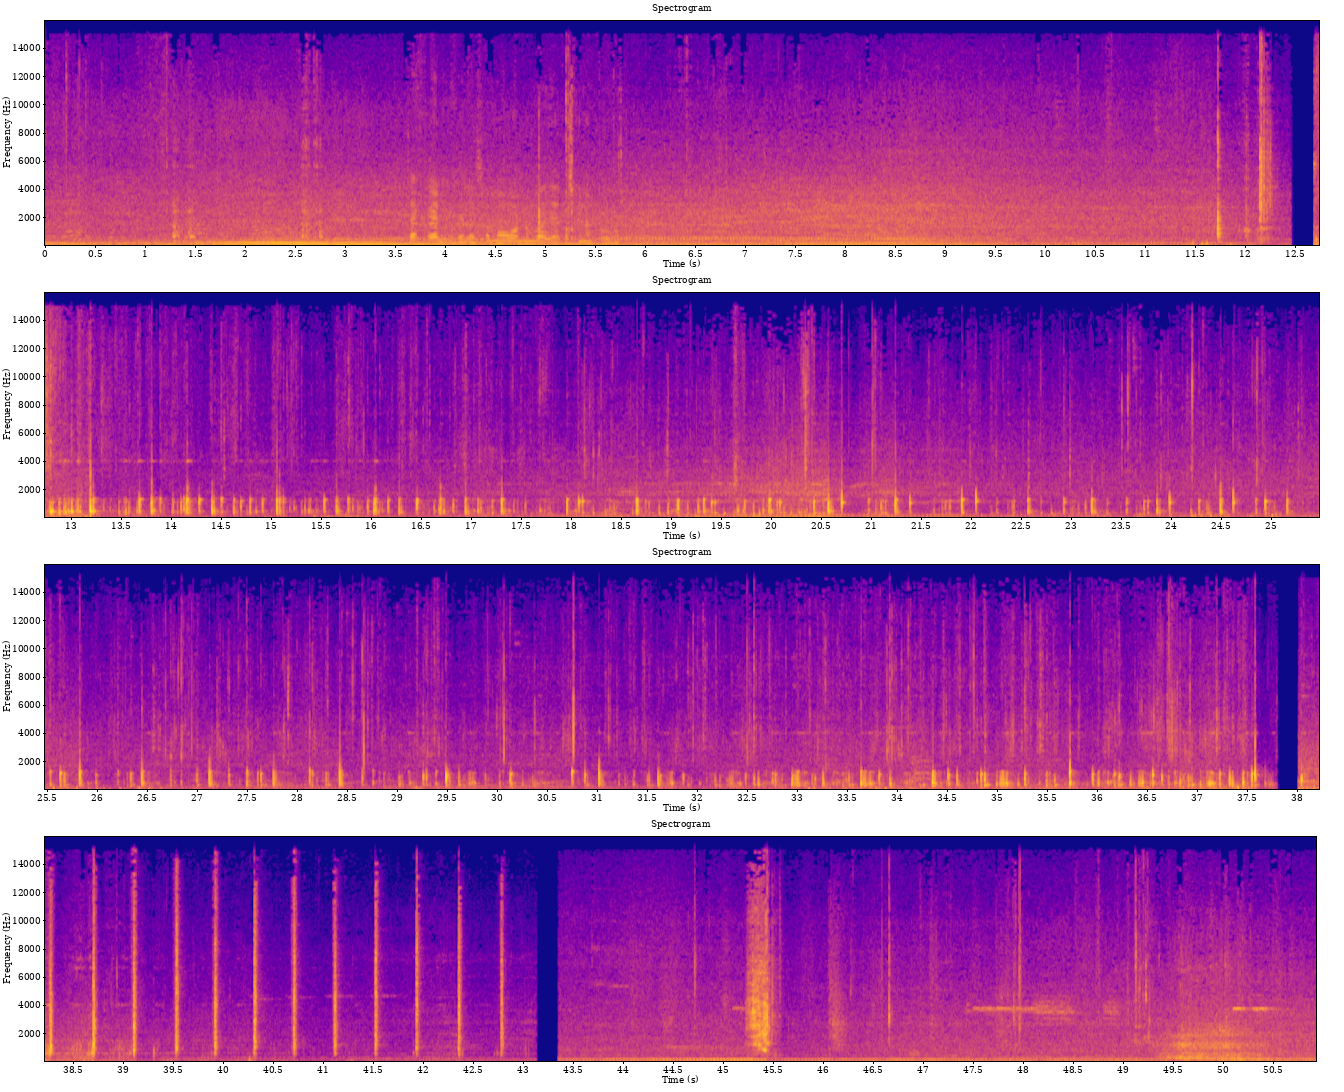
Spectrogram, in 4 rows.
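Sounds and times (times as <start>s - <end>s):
gritty stone clacks and knocks: 12.1s - 42.1s
stone grinder rolling: 12.7s - 40.0s, 49.2s - 50.6s.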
